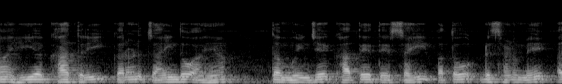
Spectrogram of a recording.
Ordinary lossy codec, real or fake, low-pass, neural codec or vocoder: none; real; none; none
